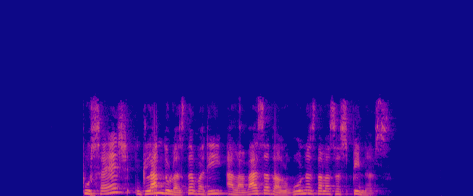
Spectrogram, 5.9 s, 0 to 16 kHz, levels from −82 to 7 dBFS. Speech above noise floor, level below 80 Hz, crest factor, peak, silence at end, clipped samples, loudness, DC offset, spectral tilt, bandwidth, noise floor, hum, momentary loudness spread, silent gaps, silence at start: 61 dB; -64 dBFS; 24 dB; -6 dBFS; 1.05 s; under 0.1%; -28 LUFS; under 0.1%; -3.5 dB/octave; 8.4 kHz; -89 dBFS; none; 9 LU; none; 1.05 s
